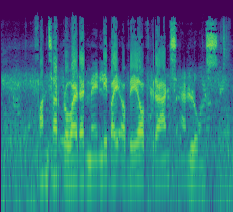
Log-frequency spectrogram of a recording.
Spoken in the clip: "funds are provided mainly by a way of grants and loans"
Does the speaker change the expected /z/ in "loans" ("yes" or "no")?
yes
